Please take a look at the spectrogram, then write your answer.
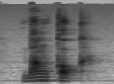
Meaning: Bangkok (the capital city of Thailand)
- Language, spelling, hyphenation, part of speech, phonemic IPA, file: Dutch, Bangkok, Bang‧kok, proper noun, /ˈbɑŋ.kɔk/, Nl-Bangkok.ogg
